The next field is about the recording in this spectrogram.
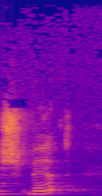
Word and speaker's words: Schmidt: Mr. Chairman, members of the committee, my name is Donna Schmidt, that's spelled S-C-H-M-I-D-T, and I would also like to thank the subcommittee and A&E.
